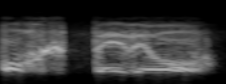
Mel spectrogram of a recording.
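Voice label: Serbian damaged aa mood low, speech; War Thunder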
